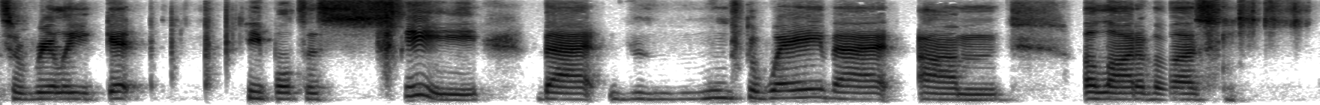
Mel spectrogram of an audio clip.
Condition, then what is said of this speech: Stuttering. So I'm a person who stutters.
